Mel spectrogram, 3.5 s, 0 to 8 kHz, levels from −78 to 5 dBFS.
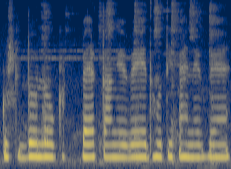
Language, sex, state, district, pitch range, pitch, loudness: Hindi, female, Bihar, Katihar, 225-230 Hz, 225 Hz, -15 LUFS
